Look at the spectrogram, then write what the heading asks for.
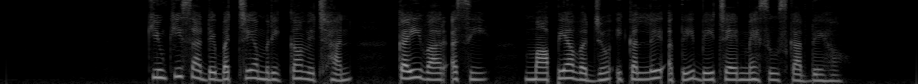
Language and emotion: Punjabi, sad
